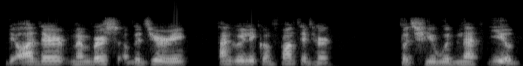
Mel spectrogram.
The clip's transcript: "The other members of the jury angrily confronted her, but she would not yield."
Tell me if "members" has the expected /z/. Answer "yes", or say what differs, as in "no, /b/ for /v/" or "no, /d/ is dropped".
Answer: no, /s/ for /z/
